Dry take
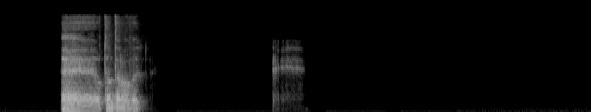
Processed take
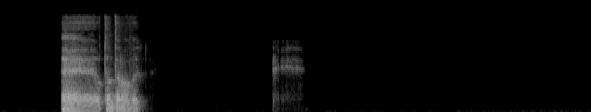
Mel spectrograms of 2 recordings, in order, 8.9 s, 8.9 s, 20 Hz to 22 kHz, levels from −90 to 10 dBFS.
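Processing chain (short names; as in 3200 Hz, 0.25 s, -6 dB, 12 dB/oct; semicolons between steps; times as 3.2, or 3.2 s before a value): bell 68 Hz +5.5 dB 0.7 oct; gain -4.5 dB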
